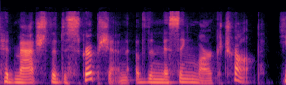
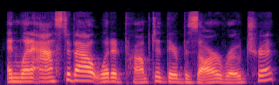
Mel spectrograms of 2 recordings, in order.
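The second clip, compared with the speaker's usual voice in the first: ordinary talk, nothing marked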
